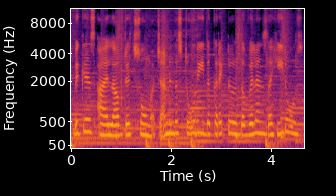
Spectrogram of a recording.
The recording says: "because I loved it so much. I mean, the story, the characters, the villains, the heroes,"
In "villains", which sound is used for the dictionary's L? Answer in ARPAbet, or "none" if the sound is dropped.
L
